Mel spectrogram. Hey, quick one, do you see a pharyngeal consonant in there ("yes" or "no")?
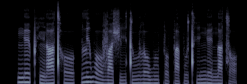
no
